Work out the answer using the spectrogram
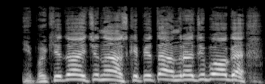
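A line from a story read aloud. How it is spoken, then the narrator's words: Cried out. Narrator (Russian): выкрикнул Крок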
